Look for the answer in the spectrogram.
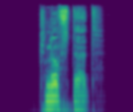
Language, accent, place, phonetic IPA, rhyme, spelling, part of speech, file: German, Germany, Berlin, [ˈknʊftət], -ʊftət, knufftet, verb, De-knufftet.ogg
- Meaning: inflection of knuffen: 1. second-person plural preterite 2. second-person plural subjunctive II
